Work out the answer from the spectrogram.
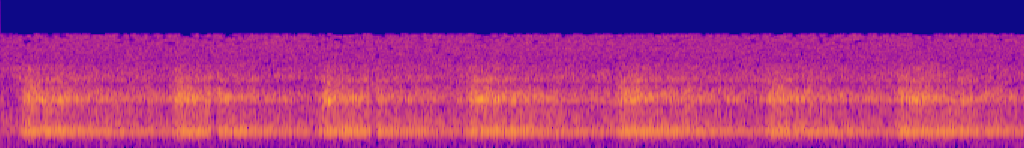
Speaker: Butch that one came through it was kind of like a pulsing noise almost like a sonar ping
